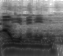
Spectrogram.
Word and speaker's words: aluminium: And you know Irene would pronounce it aluminium.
